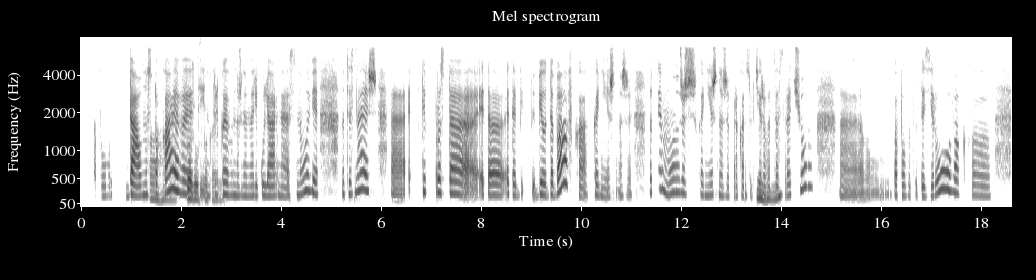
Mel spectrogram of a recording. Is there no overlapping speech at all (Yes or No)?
No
